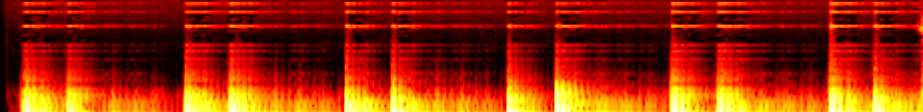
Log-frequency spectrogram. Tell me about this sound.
Heart trouble
By tapping the back of my lap top, I made an unusual heartbeat. Removed hissing, added a deeper pitch and deleted certain beats for a somewhat rhythmic beat.
beat, heart, thumping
